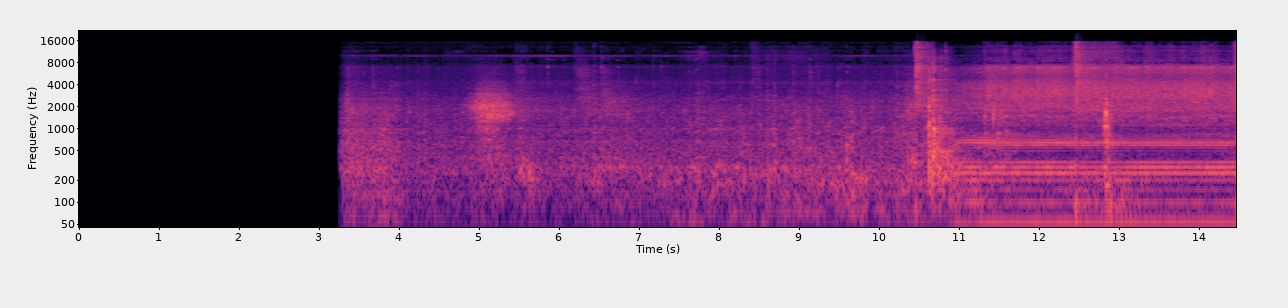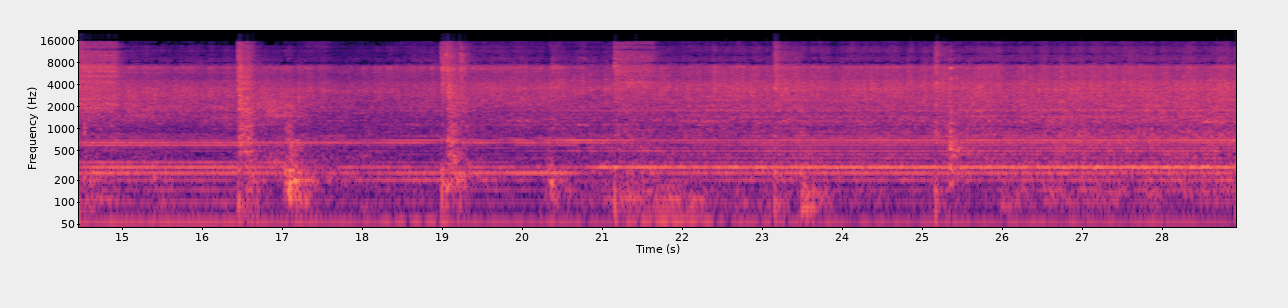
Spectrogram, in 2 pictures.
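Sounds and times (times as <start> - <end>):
motor hum: 5.8 - 28.9.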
